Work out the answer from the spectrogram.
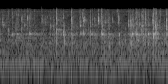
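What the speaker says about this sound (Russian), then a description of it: "Закипает." Bubbling, gurgling liquid coming to a boil in a pot, with irregular small pops and a steady rushing hiss close at hand.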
